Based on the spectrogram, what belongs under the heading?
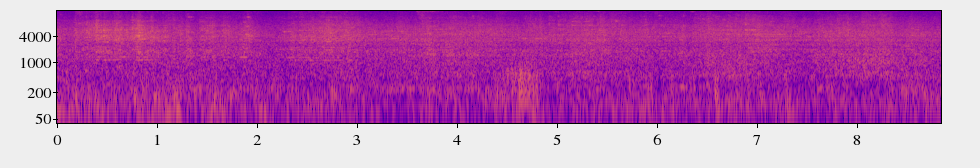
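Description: Double-stack intermodal train cars rolling past, a steady rumble of wheels on rail with scattered clicking over the rail joints. There is one louder knock about halfway through.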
